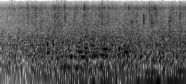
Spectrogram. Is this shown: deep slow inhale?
no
